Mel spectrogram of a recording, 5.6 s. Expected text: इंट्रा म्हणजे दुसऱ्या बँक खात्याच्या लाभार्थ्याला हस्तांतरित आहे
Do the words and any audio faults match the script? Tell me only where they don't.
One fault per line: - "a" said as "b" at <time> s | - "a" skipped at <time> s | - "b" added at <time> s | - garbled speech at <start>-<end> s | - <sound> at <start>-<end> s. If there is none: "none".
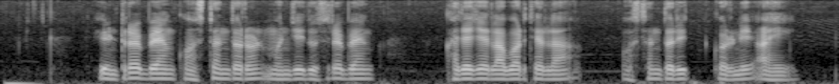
- "बँक हस्तांतरण" added at 0.9 s
- "करणे" added at 4.8 s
